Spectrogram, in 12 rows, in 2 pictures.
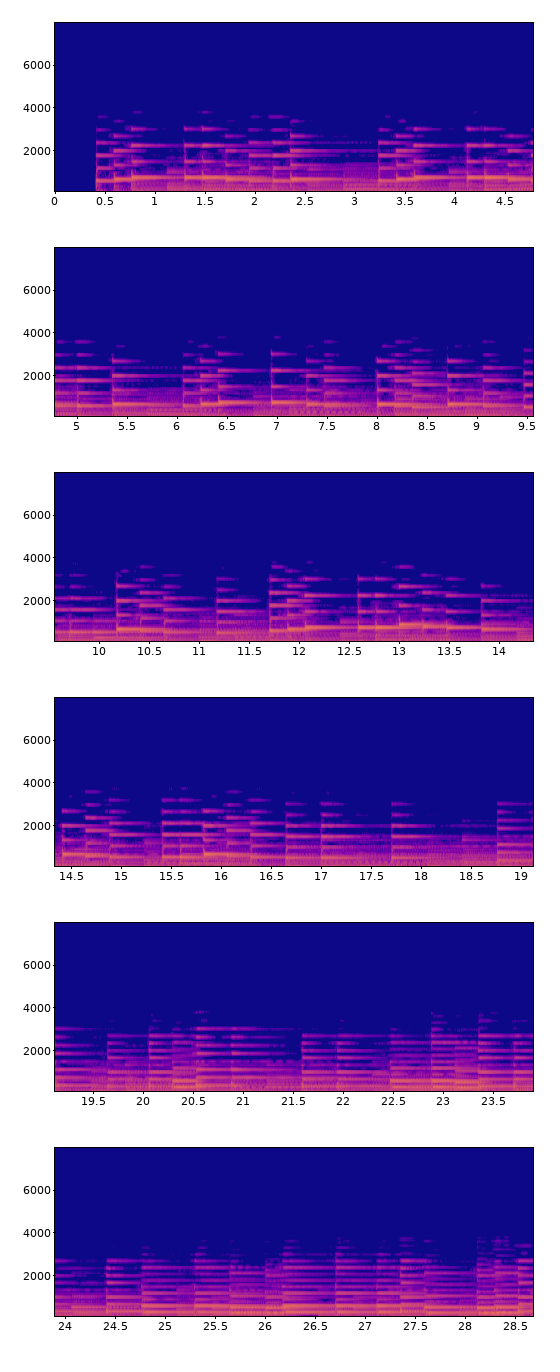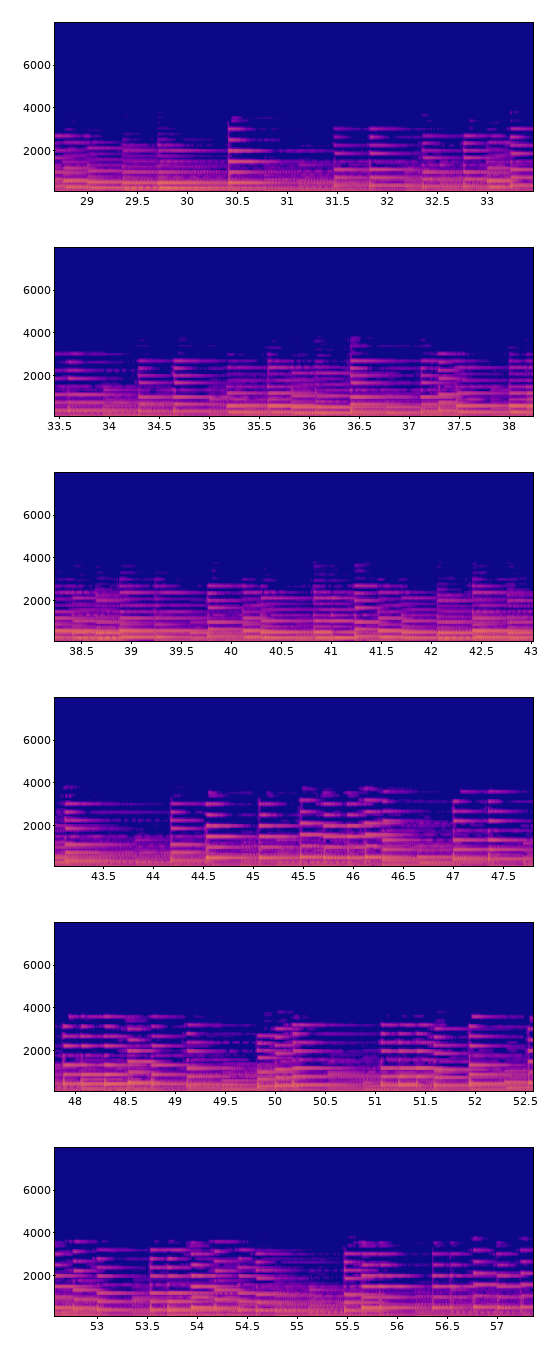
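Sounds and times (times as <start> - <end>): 
easy piano: 0.0 - 57.3.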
